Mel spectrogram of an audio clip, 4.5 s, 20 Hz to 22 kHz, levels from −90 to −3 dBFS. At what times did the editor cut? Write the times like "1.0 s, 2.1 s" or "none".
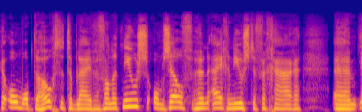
none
